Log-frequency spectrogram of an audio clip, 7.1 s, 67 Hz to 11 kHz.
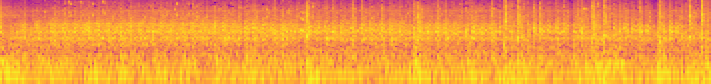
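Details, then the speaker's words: Caterpillar 977 track loader, sitting 12+ years, diesel firing after extra cranking; owner suspects air entering the fuel system via worn primer plunger O-rings: steady low diesel rumble at an even idle, no misses or knocks, settled and warming. "contact yeah baby it popped off with a little bit more cranking it sounds good it's sitting there idling nice"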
